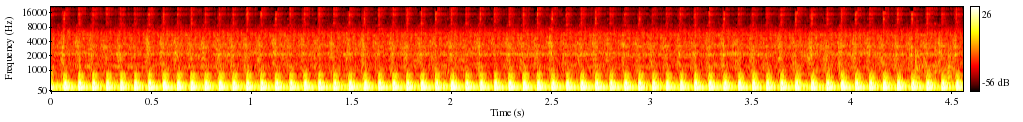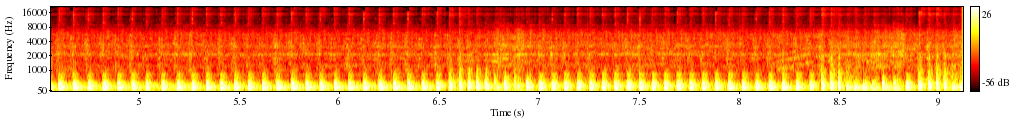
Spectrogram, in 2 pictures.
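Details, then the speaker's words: KTM RC 200 single-cylinder after replacing a faulty spark plug cap that caused stalling, no-start and rough idle. Steady idle thump of about two beats a second, even and without dropouts; idling cleanly. "Sige so Ayan umandar yung motor Ito lang yung pinalitan natin So most of the time ito yung problema ng hindi pag-start"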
